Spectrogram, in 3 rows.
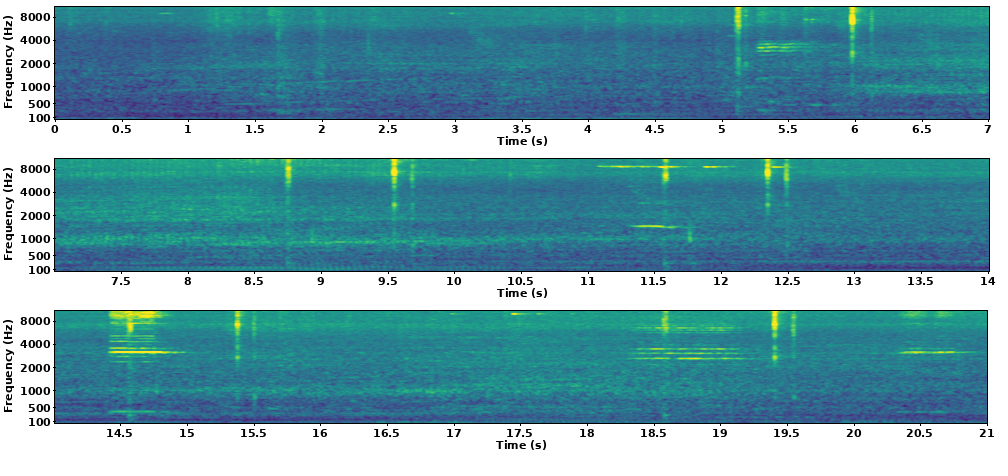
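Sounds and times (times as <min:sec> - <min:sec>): traffic rumble: 0:00.0 - 0:21.0
sharp clicks: 0:05.9 - 0:06.2, 0:08.6 - 0:09.9, 0:11.5 - 0:12.6, 0:15.3 - 0:15.6, 0:18.5 - 0:19.7
vehicle horn toot: 0:14.4 - 0:15.0, 0:18.3 - 0:19.2, 0:20.3 - 0:20.9.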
